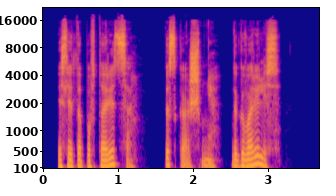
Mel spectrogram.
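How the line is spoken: Grim speech. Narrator (Russian): мрачно произнес Александр

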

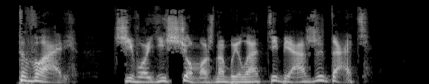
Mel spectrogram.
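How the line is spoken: Growled. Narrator (Russian): Прорычал десятый

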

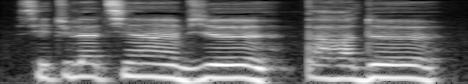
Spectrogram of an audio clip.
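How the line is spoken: Sneering snicker. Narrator (French): dit Tortillard en ricanant

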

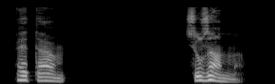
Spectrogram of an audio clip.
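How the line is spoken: Calm. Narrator (Russian): спокойно ответил

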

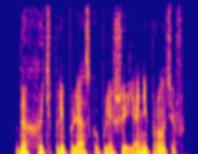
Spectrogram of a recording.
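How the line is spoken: Cat's snorting reply. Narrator (Russian): хмыкнул в ответ кот

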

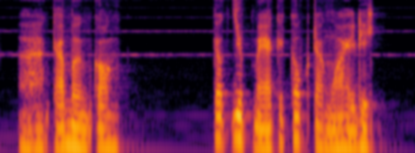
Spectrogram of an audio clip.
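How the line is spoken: Soft. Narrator (Vietnamese): Bà khẽ nói

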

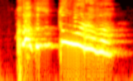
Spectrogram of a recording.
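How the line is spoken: Exclamation. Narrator (Russian): воскликнула она

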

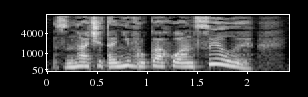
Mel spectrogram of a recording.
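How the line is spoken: Horrified exclamation. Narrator (Russian): с непередаваемым ужасом воскликнул Дрейф

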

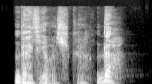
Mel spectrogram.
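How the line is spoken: Gentle reply. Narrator (Russian): Мягко отозвалась Леонор

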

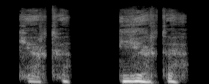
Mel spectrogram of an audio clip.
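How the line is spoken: Barely audible whisper. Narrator (Russian): еле слышно прошептала

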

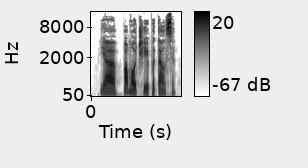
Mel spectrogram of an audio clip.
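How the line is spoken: Dry. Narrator (Russian): сухо сказал Трот

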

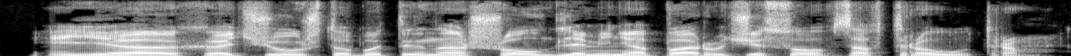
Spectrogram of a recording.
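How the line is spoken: Plain. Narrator (Russian): сказал Скороган

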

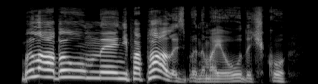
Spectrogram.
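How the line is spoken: Chuckling. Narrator (Russian): хохотнул хозяин дома

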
